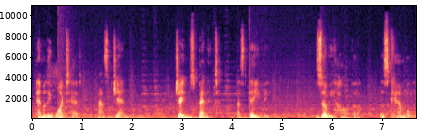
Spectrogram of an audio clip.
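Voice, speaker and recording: A man delivering scripted dramatic narration as an announcer, measured and solemn. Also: mid-range voice. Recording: music behind the voice. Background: atmospheric new-age music.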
